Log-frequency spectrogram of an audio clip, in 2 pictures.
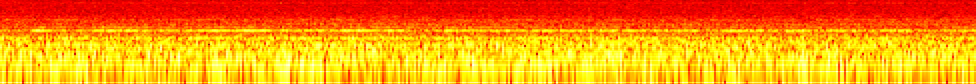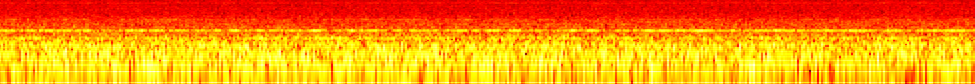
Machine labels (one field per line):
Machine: fan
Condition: abnormal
